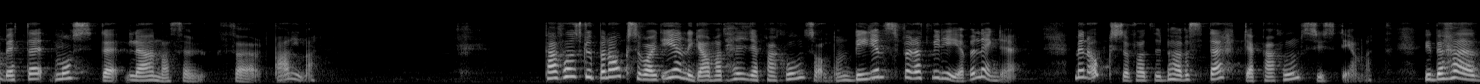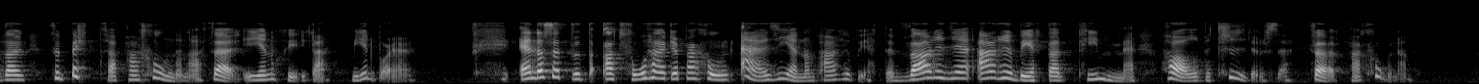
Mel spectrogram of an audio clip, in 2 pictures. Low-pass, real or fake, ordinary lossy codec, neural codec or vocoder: 7.2 kHz; fake; none; autoencoder, 22.05 kHz, a latent of 192 numbers a frame, VITS, trained on one speaker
